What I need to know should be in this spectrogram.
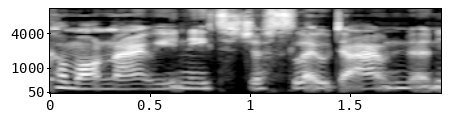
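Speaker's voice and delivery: ordinary delivery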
